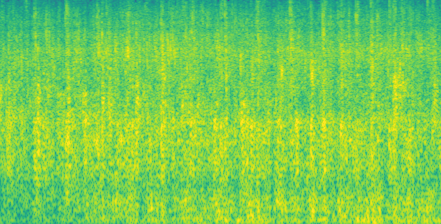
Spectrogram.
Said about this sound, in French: Et ben, merci beaucoup, les gars, hein, tout simplement. Je crois qu'ils méritent les applaudissements.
